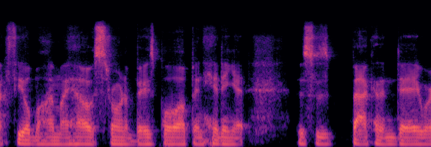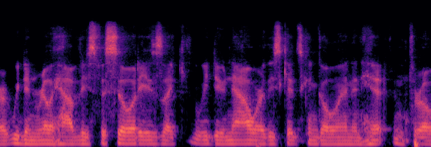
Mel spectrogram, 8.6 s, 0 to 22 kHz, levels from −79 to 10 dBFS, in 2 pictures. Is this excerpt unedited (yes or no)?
yes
